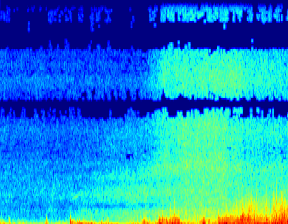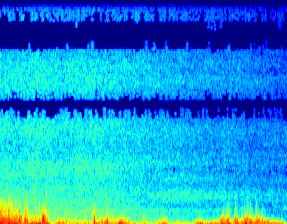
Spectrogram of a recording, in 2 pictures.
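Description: Wind buffeting the phone's microphone over the surf, with a wave breaking on a stony beach and swelling loudest around the middle, then easing off before another surge near the end.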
